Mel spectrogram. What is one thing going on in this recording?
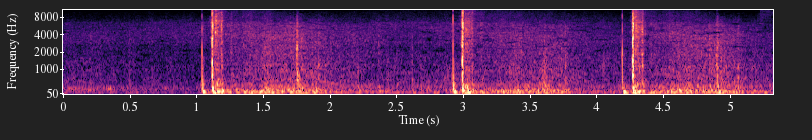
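Fireworks boom loudly overhead.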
